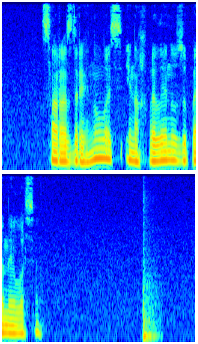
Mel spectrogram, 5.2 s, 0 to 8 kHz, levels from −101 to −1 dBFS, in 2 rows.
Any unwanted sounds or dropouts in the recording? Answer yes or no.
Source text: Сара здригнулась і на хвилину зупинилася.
yes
